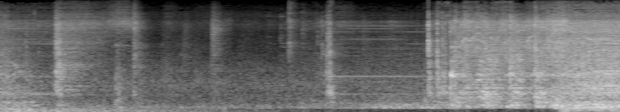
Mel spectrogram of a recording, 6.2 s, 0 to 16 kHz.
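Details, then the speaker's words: 2007 Chrysler 300 3.5 L V6, battery good and charging: slow, labored cranking under two turns a second before catching and revving, starter drags; failing starter, later replaced. "It's starting real slow, guys. It's charging. It's got a good battery in it."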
